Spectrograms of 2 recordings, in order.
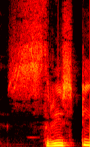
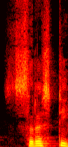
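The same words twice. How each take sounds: First: सृष्टि said "srishti"; correct pronunciation. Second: सृष्टि said "srashti", with an a vowel; wrong pronunciation. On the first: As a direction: give सृष्टि a clear "ri". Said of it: "सृष्टि होता है ये". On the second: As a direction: say सृष्टि with "sa-rash". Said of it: "ये अशुद्ध है". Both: Shown as a demonstration.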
